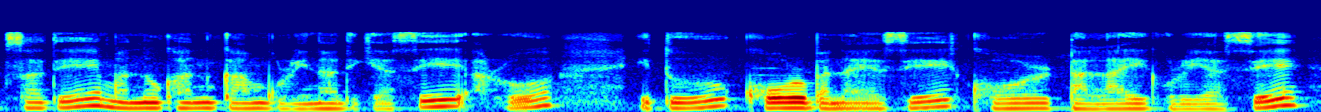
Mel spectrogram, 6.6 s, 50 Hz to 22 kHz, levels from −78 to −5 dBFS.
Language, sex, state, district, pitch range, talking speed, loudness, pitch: Nagamese, female, Nagaland, Dimapur, 140-175 Hz, 155 wpm, -19 LUFS, 155 Hz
